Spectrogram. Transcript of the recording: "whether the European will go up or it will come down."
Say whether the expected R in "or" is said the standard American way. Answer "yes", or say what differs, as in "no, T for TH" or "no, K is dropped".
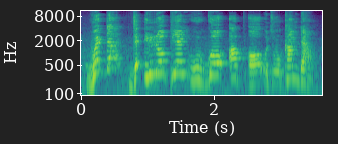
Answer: no, W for R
